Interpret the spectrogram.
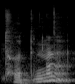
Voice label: "Cheek", Santali

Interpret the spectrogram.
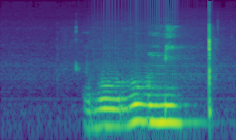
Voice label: "tongue anatomical", ndau

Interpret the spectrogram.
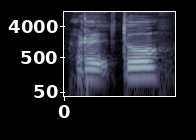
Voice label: "rwtú", Apatani; Material Culture

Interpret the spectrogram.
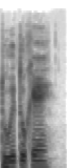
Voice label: "túhw túxe", Apatani

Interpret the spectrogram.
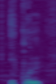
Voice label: "ikun", Roon

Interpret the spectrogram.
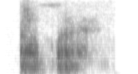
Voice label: chin, Olukumi

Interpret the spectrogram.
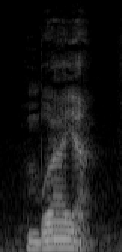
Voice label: "dog", "mbwaya", Chikunda

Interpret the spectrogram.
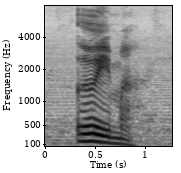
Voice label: "man hombre", uitoto

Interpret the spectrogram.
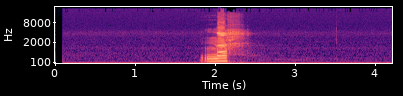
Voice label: sipakapense; far

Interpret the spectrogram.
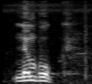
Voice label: "husband", Wamut

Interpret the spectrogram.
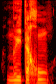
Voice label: "qwi taxuñ", Apatani

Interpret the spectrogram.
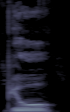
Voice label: "byuu", Apatani

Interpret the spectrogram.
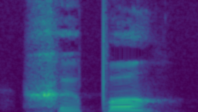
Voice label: "xwpó", Apatani

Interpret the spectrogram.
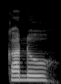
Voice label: "kanu", Apatani

